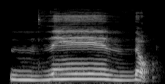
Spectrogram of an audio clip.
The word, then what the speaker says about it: dedo: Okay, so the Spanish D needs to be pronounced like your TH in the or although. Therefore, I need to see your tongue every time you pronounce the D. So, dedo, dedo, adios.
